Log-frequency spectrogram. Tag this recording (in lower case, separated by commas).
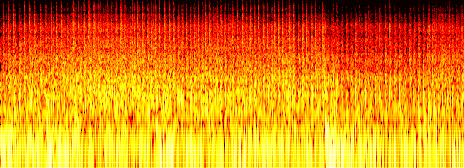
gunfire, machine gun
